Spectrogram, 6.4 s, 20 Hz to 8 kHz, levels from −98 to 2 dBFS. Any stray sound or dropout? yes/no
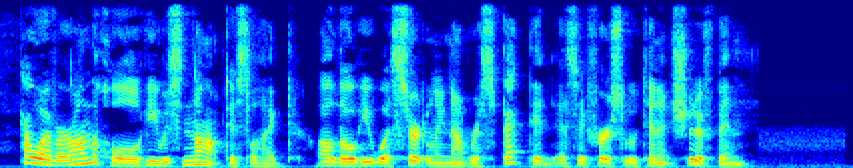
no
